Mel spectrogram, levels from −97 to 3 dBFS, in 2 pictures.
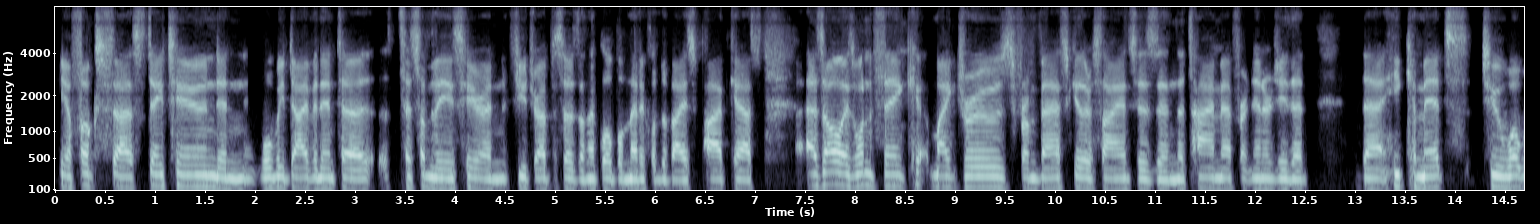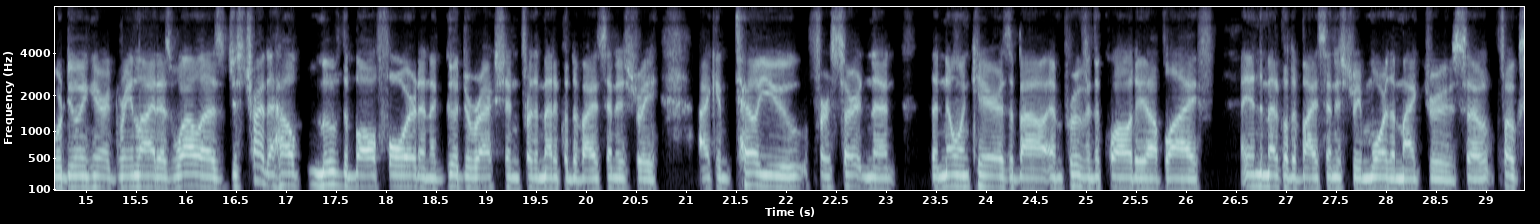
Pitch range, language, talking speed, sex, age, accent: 115-130 Hz, English, 205 wpm, male, 30-49, American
